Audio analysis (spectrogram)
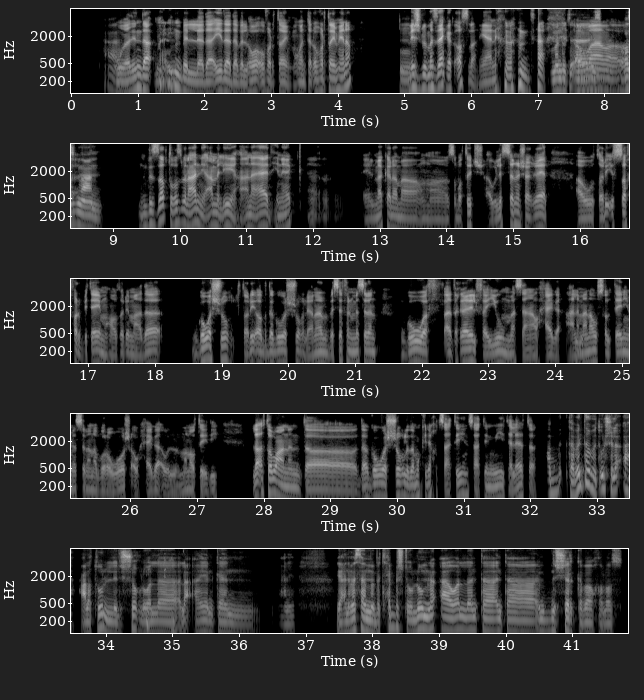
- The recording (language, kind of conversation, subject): Arabic, podcast, إزاي بتحافظ على توازن حياتك وإبداعك؟
- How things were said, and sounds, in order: throat clearing; in English: "over time"; in English: "الover time"; unintelligible speech; unintelligible speech; tapping; other background noise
